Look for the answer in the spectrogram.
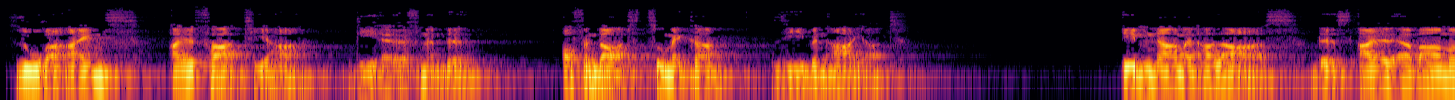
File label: German Audio Quran Translation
